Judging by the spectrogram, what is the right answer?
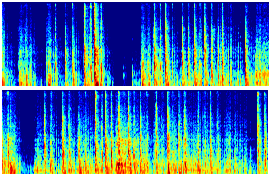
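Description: Faint keystrokes on a computer keyboard, typed in quick irregular runs, with a short pause about two seconds in.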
